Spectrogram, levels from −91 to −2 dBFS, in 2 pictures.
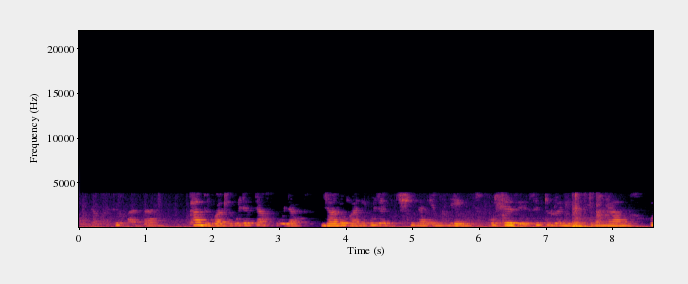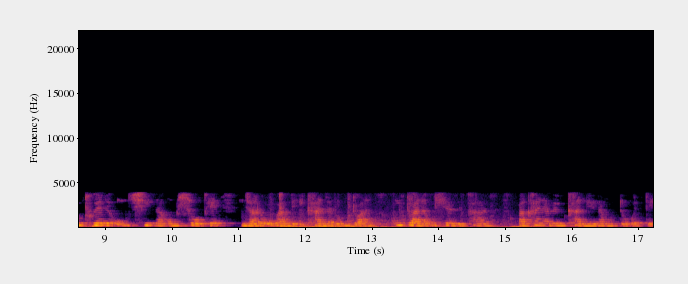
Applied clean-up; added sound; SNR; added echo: none; Sliding door; 7 dB; reverberation time 0.5 s.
